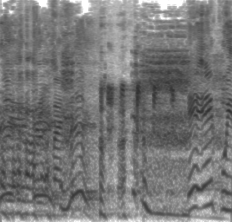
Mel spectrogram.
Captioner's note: laughter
